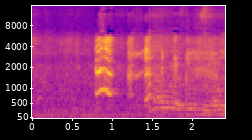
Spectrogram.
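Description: A person's short, high-pitched vocal squeak about a second in, with quiet voices talking after it.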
